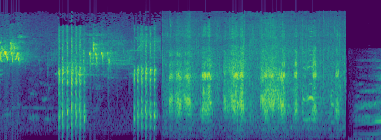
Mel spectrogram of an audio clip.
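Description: Frogs croaking: short rattling croaks, then from about three seconds in a denser chorus of repeated calls that cuts off suddenly near the end.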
